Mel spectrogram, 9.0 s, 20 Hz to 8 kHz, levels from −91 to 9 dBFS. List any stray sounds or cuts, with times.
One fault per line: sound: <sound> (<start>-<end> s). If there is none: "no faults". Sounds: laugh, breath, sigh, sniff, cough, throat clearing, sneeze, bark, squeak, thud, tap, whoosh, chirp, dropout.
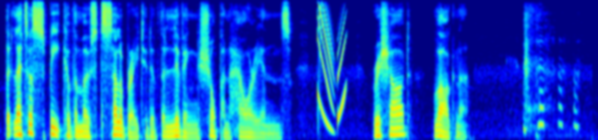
sound: chirp (4.8-5.2 s)
sound: laugh (7.6-8.7 s)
